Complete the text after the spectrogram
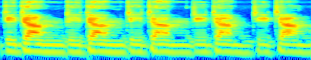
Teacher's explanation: an iamb is a 2-syllable package with the pattern unstressed, stressed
